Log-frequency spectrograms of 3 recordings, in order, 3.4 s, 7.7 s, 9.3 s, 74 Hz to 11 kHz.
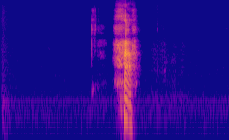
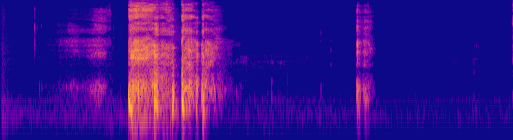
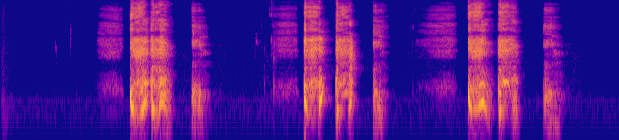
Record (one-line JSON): {"exhalation_length": "3.4 s", "exhalation_amplitude": 32768, "exhalation_signal_mean_std_ratio": 0.19, "cough_length": "7.7 s", "cough_amplitude": 32768, "cough_signal_mean_std_ratio": 0.28, "three_cough_length": "9.3 s", "three_cough_amplitude": 32768, "three_cough_signal_mean_std_ratio": 0.37, "survey_phase": "beta (2021-08-13 to 2022-03-07)", "age": "65+", "gender": "Male", "wearing_mask": "No", "symptom_cough_any": true, "symptom_runny_or_blocked_nose": true, "symptom_shortness_of_breath": true, "symptom_sore_throat": true, "symptom_fatigue": true, "symptom_onset": "10 days", "smoker_status": "Ex-smoker", "respiratory_condition_asthma": false, "respiratory_condition_other": false, "recruitment_source": "REACT", "submission_delay": "2 days", "covid_test_result": "Negative", "covid_test_method": "RT-qPCR", "influenza_a_test_result": "Negative", "influenza_b_test_result": "Negative"}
